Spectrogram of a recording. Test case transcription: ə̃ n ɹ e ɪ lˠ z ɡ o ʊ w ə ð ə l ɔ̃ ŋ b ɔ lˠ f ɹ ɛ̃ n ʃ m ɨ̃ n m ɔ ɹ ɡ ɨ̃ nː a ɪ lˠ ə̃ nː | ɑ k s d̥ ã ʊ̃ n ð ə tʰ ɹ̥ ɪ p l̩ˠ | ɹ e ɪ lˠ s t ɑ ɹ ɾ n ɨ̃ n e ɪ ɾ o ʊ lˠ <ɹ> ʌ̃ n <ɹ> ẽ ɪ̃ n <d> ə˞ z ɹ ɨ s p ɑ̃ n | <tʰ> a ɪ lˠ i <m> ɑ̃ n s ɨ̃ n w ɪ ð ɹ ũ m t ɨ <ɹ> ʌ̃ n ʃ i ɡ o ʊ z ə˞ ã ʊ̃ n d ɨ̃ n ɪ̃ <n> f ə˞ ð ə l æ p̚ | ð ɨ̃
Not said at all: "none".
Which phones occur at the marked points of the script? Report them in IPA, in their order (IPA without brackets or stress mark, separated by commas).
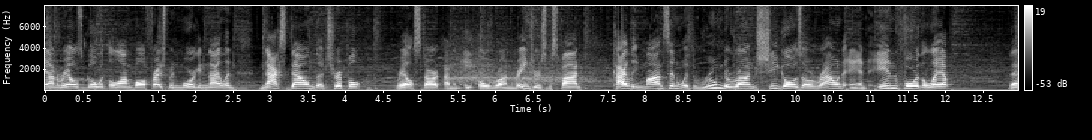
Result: ɹ, ɹ, d͡ʒ, kʰ, m, ɹ, n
